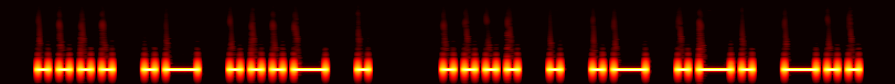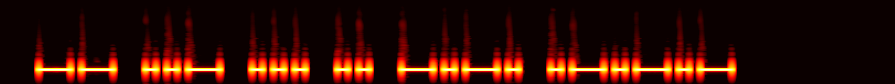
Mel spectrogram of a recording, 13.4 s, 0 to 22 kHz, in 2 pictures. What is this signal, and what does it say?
Morse code, heard as a keyed tone, about 15 wpm, 700 Hz. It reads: HAVE HEARD MUSIC.
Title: Sentences from Top 1000 Words - Review Part 1 - 15wpm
